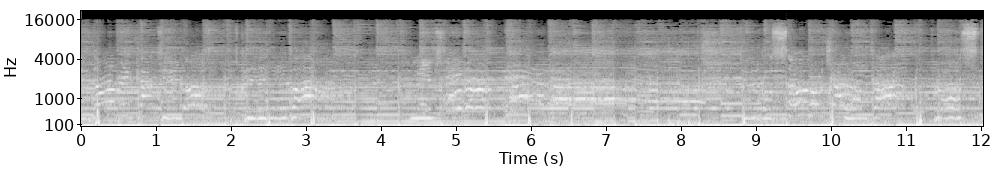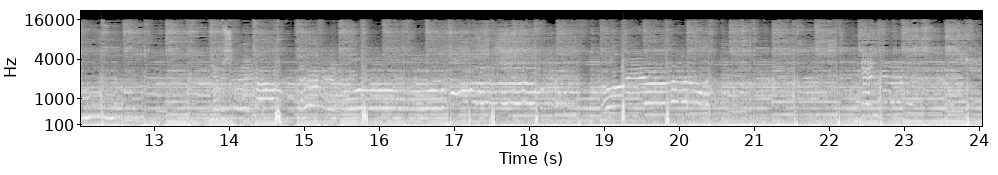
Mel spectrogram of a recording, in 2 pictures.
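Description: Live pop-rock music: a woman sings over a band with a heavy, steady bass, loud as heard from the audience.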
